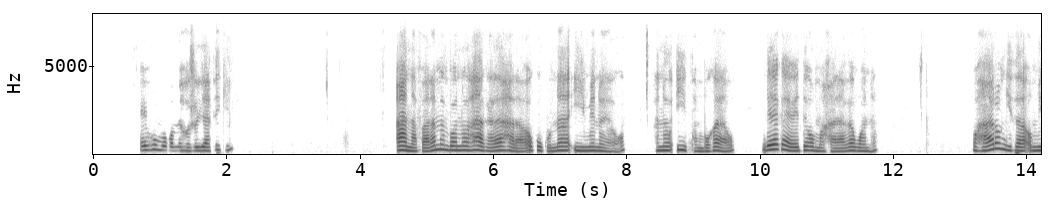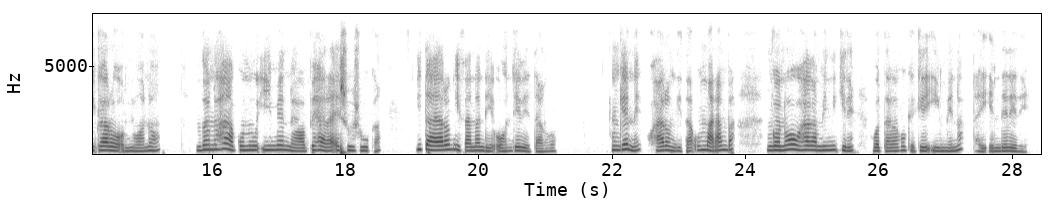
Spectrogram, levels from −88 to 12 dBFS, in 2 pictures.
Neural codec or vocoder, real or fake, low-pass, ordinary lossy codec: none; real; 7.2 kHz; Opus, 24 kbps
